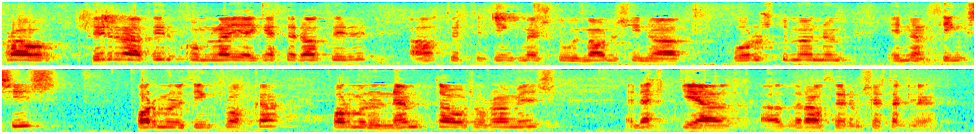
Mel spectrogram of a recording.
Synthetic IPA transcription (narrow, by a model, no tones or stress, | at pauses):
fɾaw | fɪɾːafɪɾkʰɔmlaːjaicɛr̥t̪arawðfɪɾɪɾa̰ðhawht̪vɪɾ̥t̪ʰɪlθiŋkmɛnst̪uːɪmaːwlɪsiːnʏaðfɔːɾʏst̪ʏmœnʏmɪnːanθiŋksɪns | fɔɾmœnʏθiŋkflɔhka | fɔɾmœnʏnɛmt̪aɔsɔwfɾaːmɪðs | ɛ̰nɛhcɪaðaðɾaːwθeɾʏmsjɛst̪ʰaklɛ̰ɣa̰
